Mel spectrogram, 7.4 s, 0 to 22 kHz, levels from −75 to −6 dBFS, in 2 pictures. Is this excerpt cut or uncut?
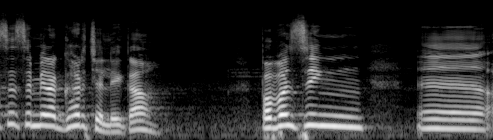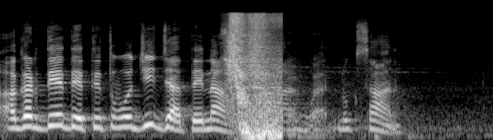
cut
